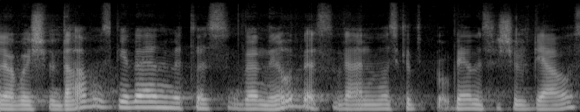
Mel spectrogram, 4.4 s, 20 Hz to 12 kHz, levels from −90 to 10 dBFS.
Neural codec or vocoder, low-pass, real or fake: codec, 32 kHz, 1.9 kbps, SNAC; 10.8 kHz; fake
